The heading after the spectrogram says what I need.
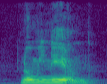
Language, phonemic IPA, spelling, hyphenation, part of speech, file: Dutch, /ˌnoː.miˈneː.rə(n)/, nomineren, no‧mi‧ne‧ren, verb, Nl-nomineren.ogg
- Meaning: to nominate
